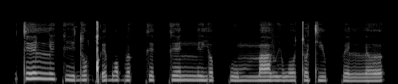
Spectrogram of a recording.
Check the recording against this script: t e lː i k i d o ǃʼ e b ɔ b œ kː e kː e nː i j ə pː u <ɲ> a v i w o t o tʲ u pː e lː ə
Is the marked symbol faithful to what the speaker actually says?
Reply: no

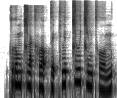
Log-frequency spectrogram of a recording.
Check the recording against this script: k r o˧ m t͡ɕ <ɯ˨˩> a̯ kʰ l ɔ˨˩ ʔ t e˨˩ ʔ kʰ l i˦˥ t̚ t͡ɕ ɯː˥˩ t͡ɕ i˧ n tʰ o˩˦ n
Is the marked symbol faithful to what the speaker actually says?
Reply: yes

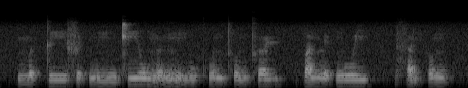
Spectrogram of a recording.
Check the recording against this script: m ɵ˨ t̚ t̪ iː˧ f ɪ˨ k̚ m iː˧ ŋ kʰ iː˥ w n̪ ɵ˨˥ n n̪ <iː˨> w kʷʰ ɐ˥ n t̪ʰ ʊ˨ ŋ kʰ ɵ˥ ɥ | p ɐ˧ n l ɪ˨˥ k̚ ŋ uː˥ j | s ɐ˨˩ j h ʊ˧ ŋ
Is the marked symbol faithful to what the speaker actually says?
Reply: no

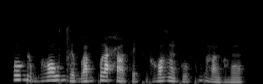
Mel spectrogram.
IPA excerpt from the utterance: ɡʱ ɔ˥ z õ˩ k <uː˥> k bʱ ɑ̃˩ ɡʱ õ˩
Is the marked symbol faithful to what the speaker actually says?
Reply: yes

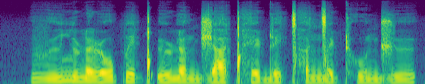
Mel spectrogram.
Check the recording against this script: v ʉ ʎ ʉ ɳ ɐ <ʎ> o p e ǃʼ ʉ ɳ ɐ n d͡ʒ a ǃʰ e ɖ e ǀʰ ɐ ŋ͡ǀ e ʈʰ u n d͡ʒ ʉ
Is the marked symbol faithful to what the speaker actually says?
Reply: no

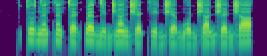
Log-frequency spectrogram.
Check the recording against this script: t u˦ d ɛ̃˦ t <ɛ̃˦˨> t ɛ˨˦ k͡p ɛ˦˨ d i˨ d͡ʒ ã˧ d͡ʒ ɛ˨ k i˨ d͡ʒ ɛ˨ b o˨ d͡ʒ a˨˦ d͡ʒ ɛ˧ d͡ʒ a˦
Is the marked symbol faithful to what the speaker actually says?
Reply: yes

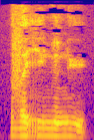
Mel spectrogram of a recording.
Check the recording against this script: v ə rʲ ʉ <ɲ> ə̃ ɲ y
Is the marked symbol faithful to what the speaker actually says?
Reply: yes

